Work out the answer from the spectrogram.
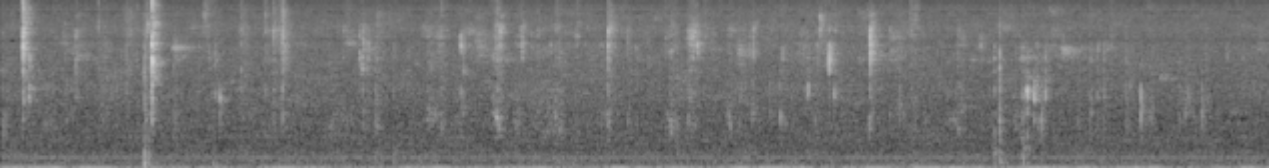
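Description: Biting and chewing of a hard-frozen chocolate-coated ice cream bar: scattered short cracks and crunches, the sharpest about a second and a half in, over a steady low hum.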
